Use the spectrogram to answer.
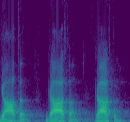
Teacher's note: Bu yerda r harfi undosh harfdan oldin kelayotganligi uchun buni yumshoqroq va talaffuzdan tushiribroq qoldirib talaffuz qilyapman.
